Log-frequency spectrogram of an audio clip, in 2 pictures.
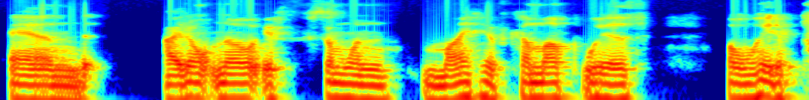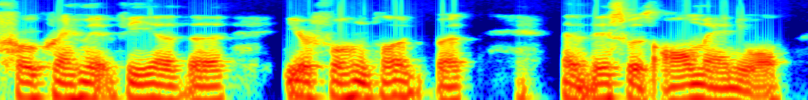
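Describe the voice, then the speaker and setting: Male hobbyist presenter, low-pitched, casual and unscripted, halting delivery, slightly dull lo-fi recording. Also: steady tone, gravelly. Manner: halting, unscripted, matter-of-fact. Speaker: amateur radio hobbyist presenter. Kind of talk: casual gear review.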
